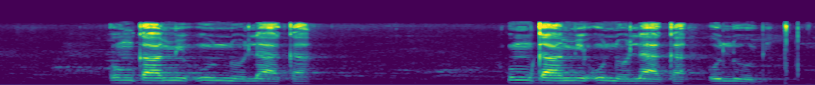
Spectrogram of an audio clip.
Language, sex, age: Zulu, male, 18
